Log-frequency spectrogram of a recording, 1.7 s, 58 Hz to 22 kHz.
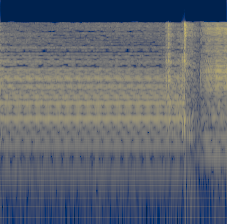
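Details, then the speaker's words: NuTone IM3003 radio intercom master station on a bench test with inside and door speakers: the loud background hum, its most common failure, swells and wavers in pitch when door talk is pressed. "so the hum right now is present doesn't sound horrible but watch what happens we push door talk and the loudness of the hum increases"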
